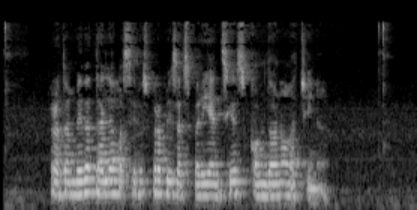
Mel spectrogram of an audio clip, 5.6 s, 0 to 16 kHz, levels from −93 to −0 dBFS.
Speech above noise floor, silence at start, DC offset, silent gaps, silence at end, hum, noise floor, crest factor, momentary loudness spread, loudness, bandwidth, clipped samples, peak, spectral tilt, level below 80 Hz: 36 dB; 0.65 s; under 0.1%; none; 1.2 s; none; -63 dBFS; 18 dB; 16 LU; -27 LUFS; 11.5 kHz; under 0.1%; -10 dBFS; -4.5 dB/octave; -62 dBFS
